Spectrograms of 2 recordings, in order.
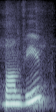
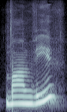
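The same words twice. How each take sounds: The two takes are said the same way.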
